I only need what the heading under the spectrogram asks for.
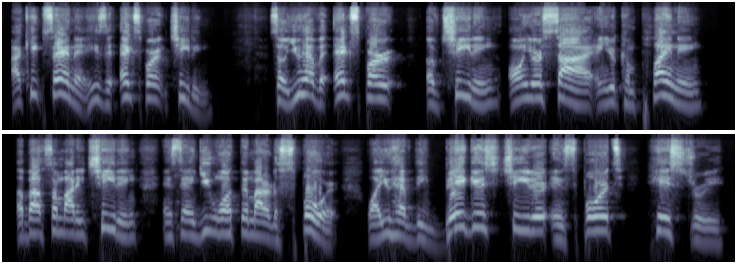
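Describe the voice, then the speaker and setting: A man's voice: high-pitched, dry recording, clean studio sound. A young man, animatedly hosting a casual livestream and repeating himself as he talks straight to his viewers in slang. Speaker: livestream host.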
